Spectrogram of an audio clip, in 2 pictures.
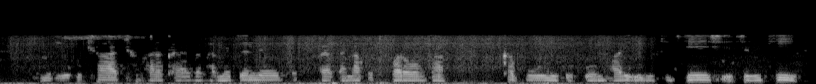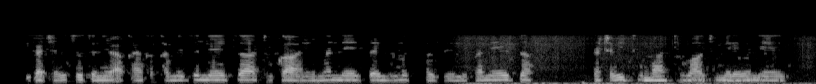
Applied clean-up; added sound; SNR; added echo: none; Crumpling, crinkling; 15 dB; none.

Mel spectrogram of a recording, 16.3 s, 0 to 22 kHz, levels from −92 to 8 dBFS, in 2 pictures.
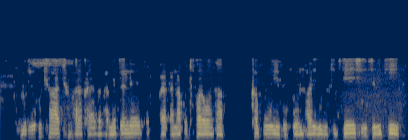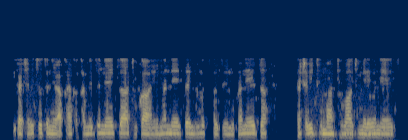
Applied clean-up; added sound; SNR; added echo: none; none; none; none.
